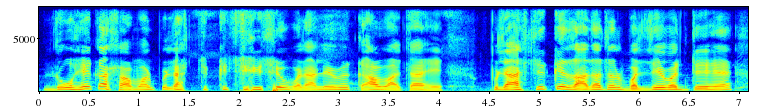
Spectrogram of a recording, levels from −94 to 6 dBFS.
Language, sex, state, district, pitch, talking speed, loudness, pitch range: Hindi, male, Uttar Pradesh, Jyotiba Phule Nagar, 165 Hz, 145 wpm, -17 LUFS, 150-180 Hz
